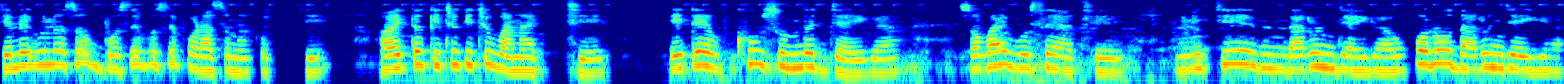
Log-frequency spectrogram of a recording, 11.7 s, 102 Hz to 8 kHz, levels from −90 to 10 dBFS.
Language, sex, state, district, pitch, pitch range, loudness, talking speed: Bengali, female, West Bengal, Jhargram, 230 Hz, 210-270 Hz, -24 LUFS, 120 wpm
